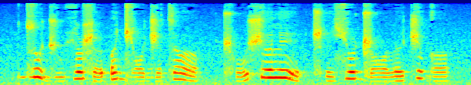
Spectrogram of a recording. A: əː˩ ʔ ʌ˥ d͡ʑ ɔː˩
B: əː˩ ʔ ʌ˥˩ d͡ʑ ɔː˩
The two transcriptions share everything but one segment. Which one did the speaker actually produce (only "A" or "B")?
A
